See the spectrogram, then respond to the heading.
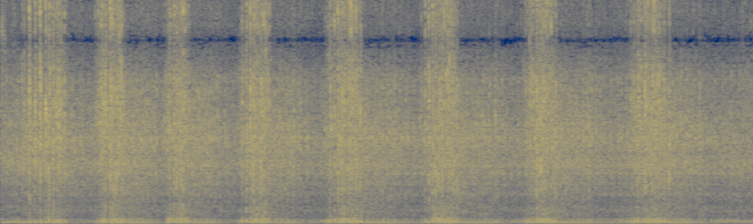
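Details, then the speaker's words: Flooded Corvair, after custom fuel injection with new stainless/PTFE braided fuel lines: low steady idle broken by eight quick crisp throttle blips that rise and drop back cleanly; snappy, healthy throttle response, though throttle linkage still unfinished. "it is Snappy I mean that throttle just bam pops right off and sounds really good"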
